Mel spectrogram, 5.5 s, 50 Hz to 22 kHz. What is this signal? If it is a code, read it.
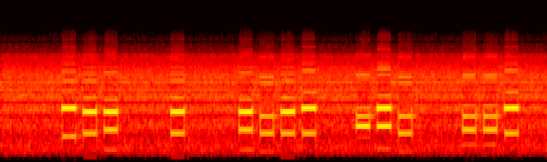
DTMF, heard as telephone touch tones, dialled by machine, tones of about 140 ms, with phone line noise. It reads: 358 5 8456 *#4 776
